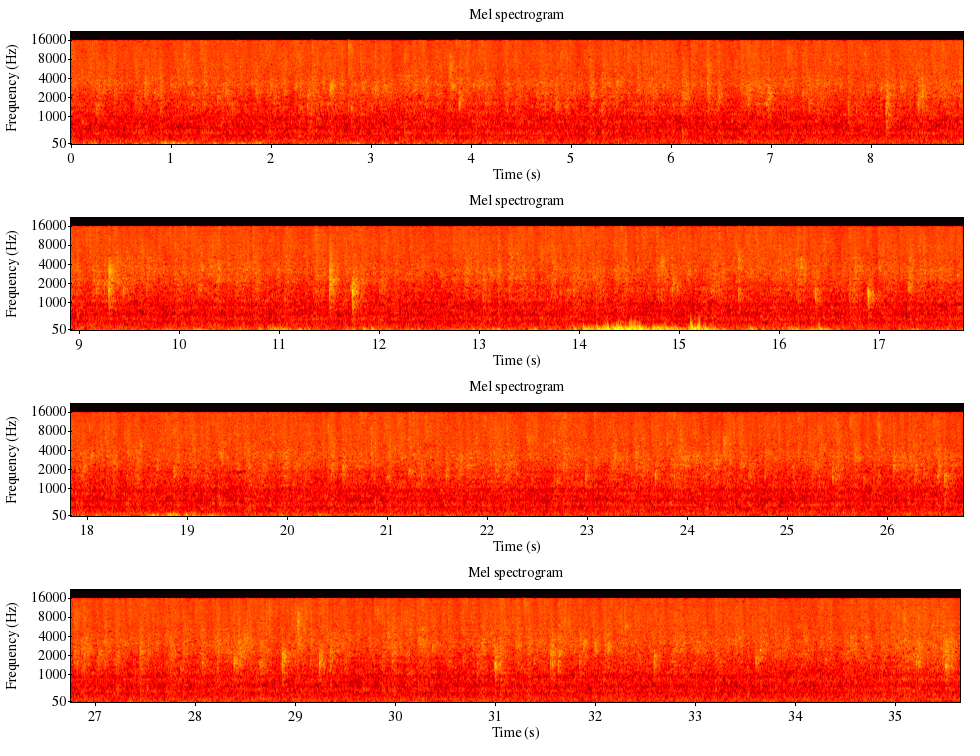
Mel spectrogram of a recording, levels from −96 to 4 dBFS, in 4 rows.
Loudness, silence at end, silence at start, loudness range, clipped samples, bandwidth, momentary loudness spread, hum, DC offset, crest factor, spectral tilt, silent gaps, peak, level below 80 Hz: -25 LUFS; 0 s; 0 s; 1 LU; under 0.1%; 16.5 kHz; 2 LU; none; under 0.1%; 22 dB; 0 dB/octave; none; -6 dBFS; -44 dBFS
